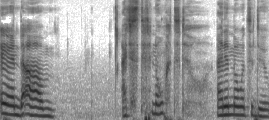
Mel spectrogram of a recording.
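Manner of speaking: tearful speech, crying while talking. Recalling that day, crying while talking. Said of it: "And I'm crying because".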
